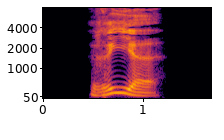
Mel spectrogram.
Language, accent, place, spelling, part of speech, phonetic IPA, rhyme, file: German, Germany, Berlin, riehe, verb, [ˈʁiːə], -iːə, De-riehe.ogg
- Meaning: first/third-person singular subjunctive II of reihen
